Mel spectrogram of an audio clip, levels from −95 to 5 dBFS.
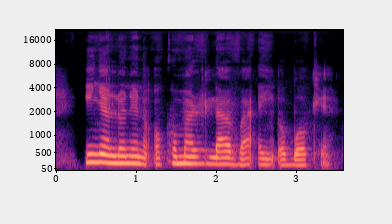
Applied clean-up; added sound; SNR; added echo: neural mask model Resemble Enhance denoiser.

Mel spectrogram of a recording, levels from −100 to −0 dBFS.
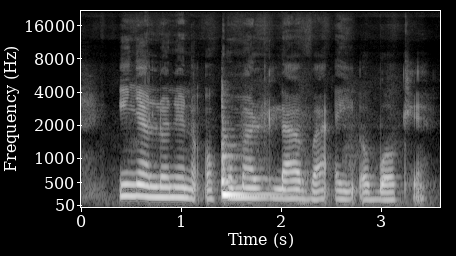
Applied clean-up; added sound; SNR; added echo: none; Bowed string instrument; -5 dB; none.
